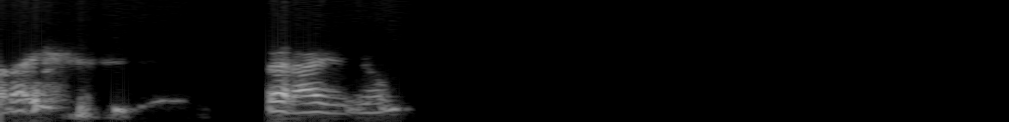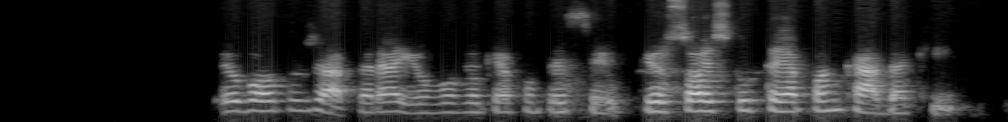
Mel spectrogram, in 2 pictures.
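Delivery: worried, anxious and on edge. Speaker hears her son fall mid-talk and steps away, nervous. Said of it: "eu tô nervosa".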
